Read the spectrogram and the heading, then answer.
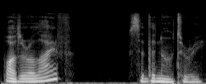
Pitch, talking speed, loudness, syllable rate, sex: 140 Hz, 145 wpm, -17 LUFS, 6.6 syllables/s, male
